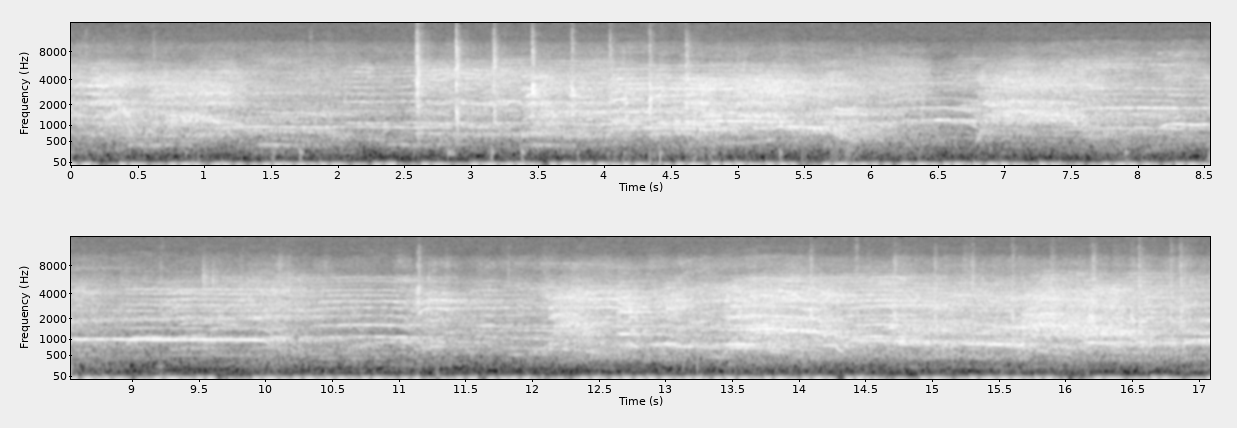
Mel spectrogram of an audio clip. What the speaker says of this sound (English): You can hear the crowd yelling for the prospective swimmers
